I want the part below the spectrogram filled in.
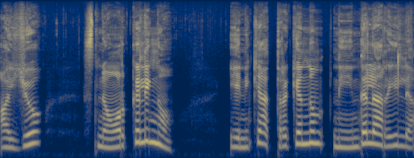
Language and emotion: Malayalam, fearful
